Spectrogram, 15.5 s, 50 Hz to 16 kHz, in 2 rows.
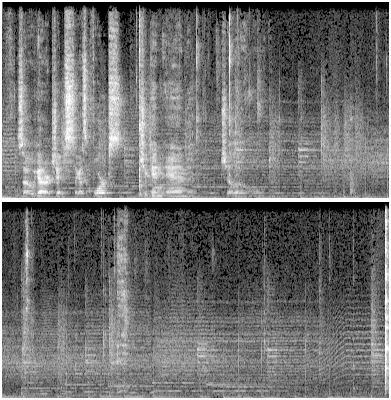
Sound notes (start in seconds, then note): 9.8 gags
